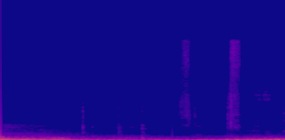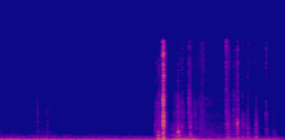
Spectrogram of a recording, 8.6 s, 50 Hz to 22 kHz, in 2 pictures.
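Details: VW Jetta A4/MK4 after fixing an intermittent no-start: low, steady, even idle hum with no misses, stumbles or surging; check engine light cleared on its own after about 10 starts.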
